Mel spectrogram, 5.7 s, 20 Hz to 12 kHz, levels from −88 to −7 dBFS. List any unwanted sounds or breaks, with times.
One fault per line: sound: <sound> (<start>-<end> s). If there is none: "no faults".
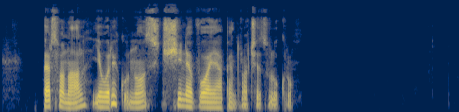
no faults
